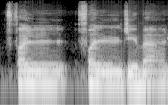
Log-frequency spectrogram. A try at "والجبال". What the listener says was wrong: نہیں واو ہے والجبال.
